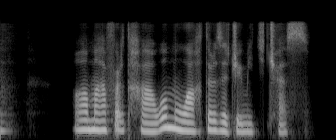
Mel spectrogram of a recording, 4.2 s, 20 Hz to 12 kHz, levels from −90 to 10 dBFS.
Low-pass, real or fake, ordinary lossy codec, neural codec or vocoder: 7.2 kHz; fake; MP3, 64 kbps; codec, 16 kHz, about 1 kbps, DyCAST, with the encoder's durations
